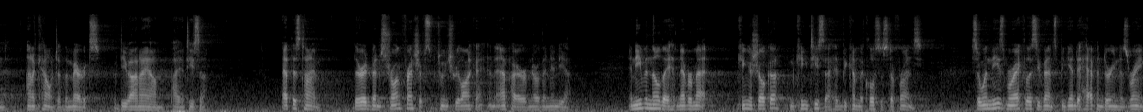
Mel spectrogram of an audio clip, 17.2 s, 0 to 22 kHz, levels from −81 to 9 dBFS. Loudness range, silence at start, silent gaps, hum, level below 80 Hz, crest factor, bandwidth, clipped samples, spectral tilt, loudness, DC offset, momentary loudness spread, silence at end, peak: 3 LU; 0 s; none; none; -52 dBFS; 20 dB; 13 kHz; under 0.1%; -5 dB/octave; -34 LUFS; under 0.1%; 20 LU; 0 s; -14 dBFS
